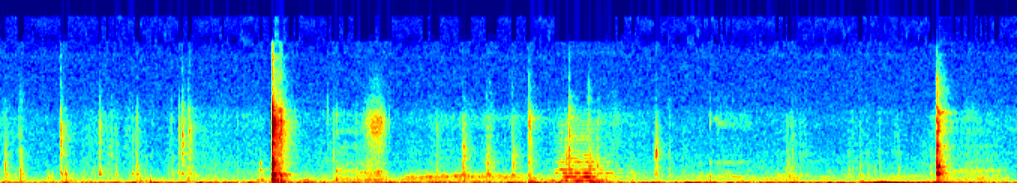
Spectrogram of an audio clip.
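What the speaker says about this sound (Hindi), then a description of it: "सबसे पहले हम अपने पेज पे कुछ कंटेंट टाइप करेंगे" Typing on a computer keyboard while entering text into an MS Word page: a steady run of light key clicks with a few sharper, louder strikes, close and alone with no talking.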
